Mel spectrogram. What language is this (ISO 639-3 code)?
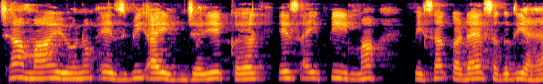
snd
